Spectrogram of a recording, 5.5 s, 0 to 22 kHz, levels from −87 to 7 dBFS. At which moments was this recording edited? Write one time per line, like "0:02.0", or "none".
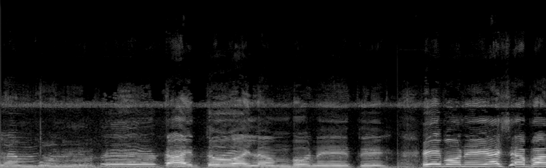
none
